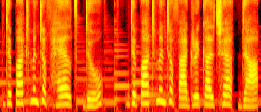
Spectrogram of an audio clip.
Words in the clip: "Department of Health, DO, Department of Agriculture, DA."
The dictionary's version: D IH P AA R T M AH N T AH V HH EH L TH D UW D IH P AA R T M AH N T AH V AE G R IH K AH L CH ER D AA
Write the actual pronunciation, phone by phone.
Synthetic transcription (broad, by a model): D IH P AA R T M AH N T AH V HH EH L T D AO D IH P AA R T M AH N T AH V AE G R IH K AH L CH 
